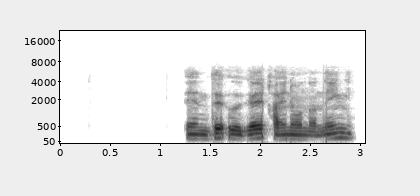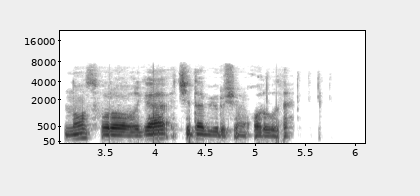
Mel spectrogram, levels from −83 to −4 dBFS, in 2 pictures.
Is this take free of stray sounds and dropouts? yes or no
no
